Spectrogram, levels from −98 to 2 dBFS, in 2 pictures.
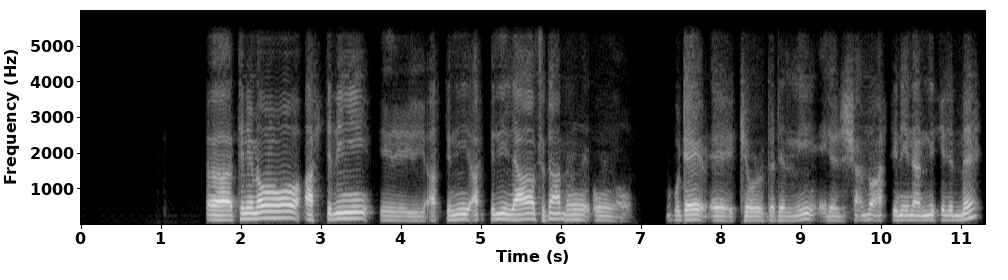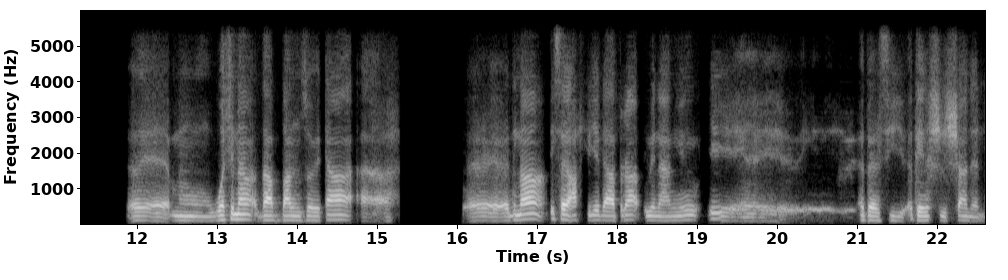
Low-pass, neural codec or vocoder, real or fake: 5.4 kHz; codec, 16 kHz, 0.5 kbps, FunCodec, trained on Chinese and English, 25 frames a second; fake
